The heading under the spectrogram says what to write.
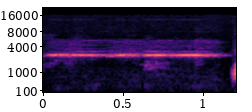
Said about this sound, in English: Sorry, I'm getting distracted by a high-pitched sound. I think my smoke detector's going off.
